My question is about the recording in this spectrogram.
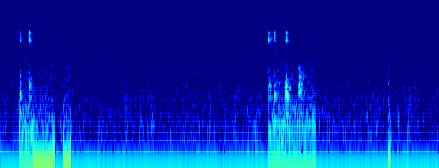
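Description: Near silence with faint computer mouse clicks: two quick pairs, one just after the start and one near three seconds in.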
